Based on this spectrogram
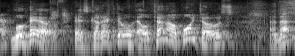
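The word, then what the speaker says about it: mujer: Muher. Muher.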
